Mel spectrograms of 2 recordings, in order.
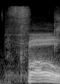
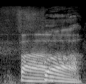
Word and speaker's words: pho: Pho. – P-H-pho. Huh? It is not pronounced pho. It is not pronounced po. It is pronounced pho.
